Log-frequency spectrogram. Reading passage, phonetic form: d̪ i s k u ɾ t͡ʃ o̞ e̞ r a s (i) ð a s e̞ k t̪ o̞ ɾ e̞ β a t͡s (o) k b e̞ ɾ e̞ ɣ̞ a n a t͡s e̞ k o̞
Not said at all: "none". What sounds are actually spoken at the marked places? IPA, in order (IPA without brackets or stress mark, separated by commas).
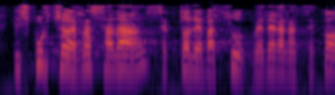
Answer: a, u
